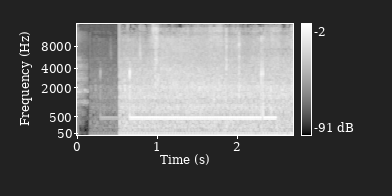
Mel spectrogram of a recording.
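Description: Telephone dialing tones at the start of a recorded call: after a brief quiet moment, one sustained electronic tone holds steadily with small blips, clear and close on the line.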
